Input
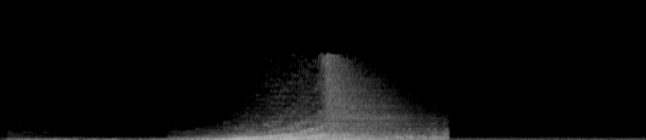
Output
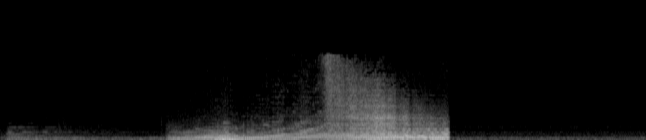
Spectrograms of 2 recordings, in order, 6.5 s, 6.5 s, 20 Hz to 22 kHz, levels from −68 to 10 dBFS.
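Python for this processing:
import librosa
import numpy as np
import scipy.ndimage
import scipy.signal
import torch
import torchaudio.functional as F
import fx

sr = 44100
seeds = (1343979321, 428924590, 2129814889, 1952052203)

y = scipy.signal.sosfilt(scipy.signal.butter(4, 340.0, 'highpass', fs=sr, output='sos'), x)
y = fx.over_compress(y, sr, threshold_db=-30.0, ratio=-1.0)
y = F.gain(torch.from_numpy(y), 8.5).numpy()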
